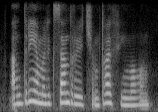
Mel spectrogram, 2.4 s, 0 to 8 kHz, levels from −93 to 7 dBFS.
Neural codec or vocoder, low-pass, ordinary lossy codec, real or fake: codec, 24 kHz, 0.9 kbps, WavTokenizer, large speech release; 7.2 kHz; Opus, 24 kbps; fake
